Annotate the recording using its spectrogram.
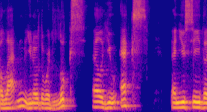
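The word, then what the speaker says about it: lux: if you know latin you know the word looks l-u-x and you see the direct or indirect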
